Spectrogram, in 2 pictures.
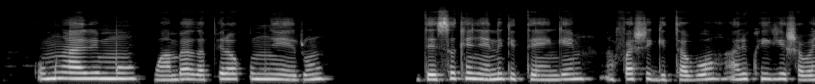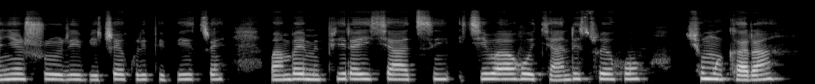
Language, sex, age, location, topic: Kinyarwanda, female, 25-35, Huye, education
